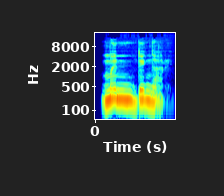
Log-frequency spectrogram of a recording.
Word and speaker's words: mendengar: L-Y-S-S-N-A. Lyssna. Musik. Musik. M-U-S-I-K. Musik. Att lyssna, to listen, in Bahasa Melayu is mendengar, because it's a verb. Mendengar. M-E-N-D-E-N-G-A-R.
